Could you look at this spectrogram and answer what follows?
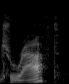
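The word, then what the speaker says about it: draught: exactly like the word draft. Despite the aug spelling, it does not rhyme with brought or drought. The aug sounds like a short a or a broad ah. So, it's a draft.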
